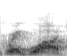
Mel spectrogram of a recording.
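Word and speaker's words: Grégoire: those who don't know my name is Greg it's pronounced Gregoire do you know parents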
